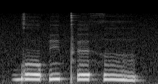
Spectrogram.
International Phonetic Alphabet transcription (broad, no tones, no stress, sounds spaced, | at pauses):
ɡ o ʔ y pʼ ø h ɯ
